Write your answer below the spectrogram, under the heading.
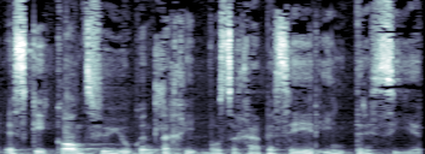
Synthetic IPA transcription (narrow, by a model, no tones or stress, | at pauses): ʔɛsɡ̥ɪt̚ɡ̥ɑnt͡sfiːljuɡ̥əntlɪχiʋosɪχæb̥əseːɾʔɪntəɾɛsiːəɾ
